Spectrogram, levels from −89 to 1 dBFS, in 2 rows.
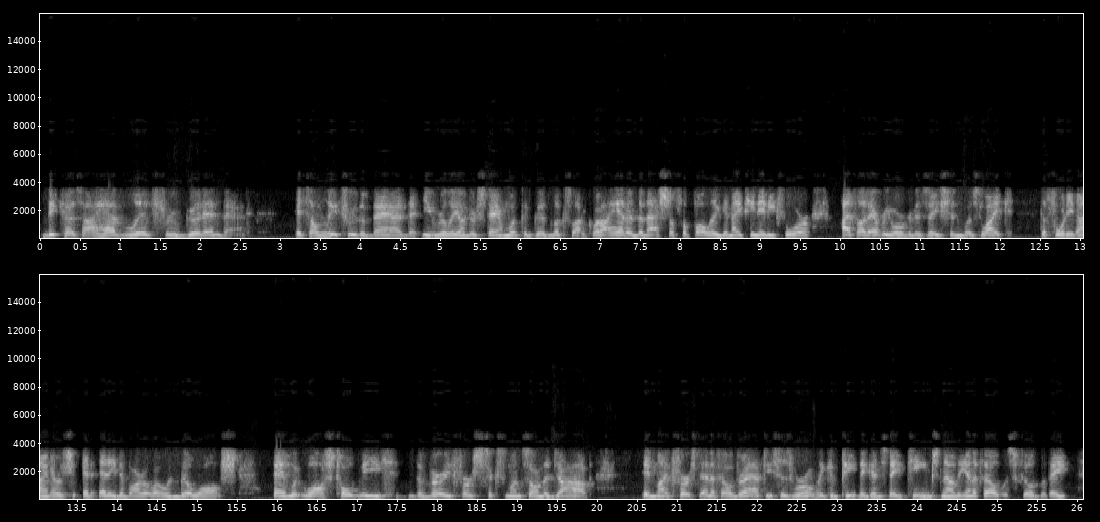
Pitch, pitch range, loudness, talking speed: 130 Hz, 120-140 Hz, -26 LUFS, 180 wpm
